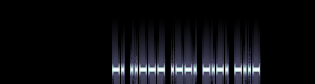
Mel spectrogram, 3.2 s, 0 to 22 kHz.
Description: Morse code, heard as a keyed tone, about 53 wpm, 700 Hz. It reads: N2PCX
